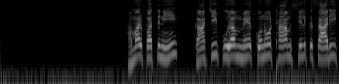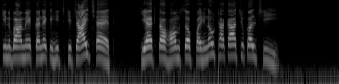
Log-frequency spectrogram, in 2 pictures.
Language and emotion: Maithili, fearful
